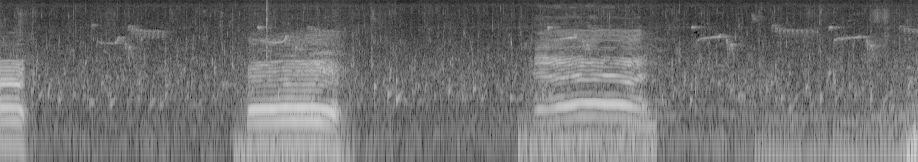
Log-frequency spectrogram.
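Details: Dozens of cows walking out together toward a green valley on a quiet countryside morning along wet paths, released by their owner to graze; two long harmonic moos of about a second each, separated by quiet, with faint bird calls in the background.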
